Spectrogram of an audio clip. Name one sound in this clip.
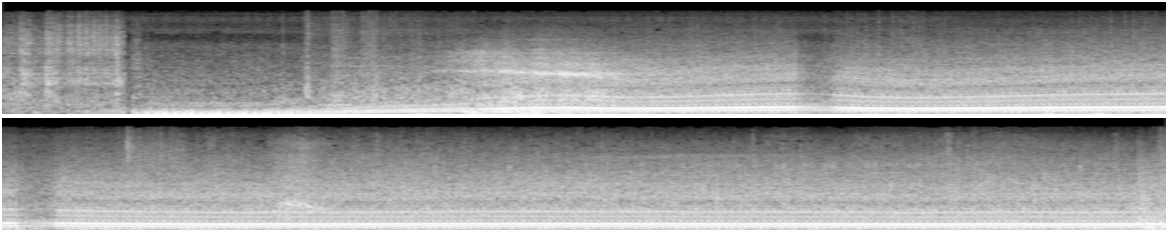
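A car engine starts up, revs and then hums steadily.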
